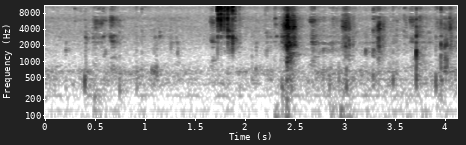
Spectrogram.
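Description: Faint chewing of a mouthful of food with closed lips, with a few soft crunches.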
